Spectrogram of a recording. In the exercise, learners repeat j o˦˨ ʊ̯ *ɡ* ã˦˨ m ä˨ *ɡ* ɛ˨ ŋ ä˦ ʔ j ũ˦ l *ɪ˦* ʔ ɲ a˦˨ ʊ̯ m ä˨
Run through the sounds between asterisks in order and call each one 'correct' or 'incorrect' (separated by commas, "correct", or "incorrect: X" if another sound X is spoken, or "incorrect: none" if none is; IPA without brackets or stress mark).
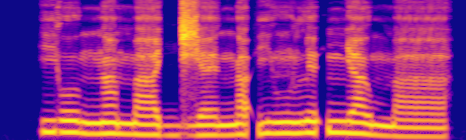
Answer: incorrect: ŋ, incorrect: d͡ʑ, correct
